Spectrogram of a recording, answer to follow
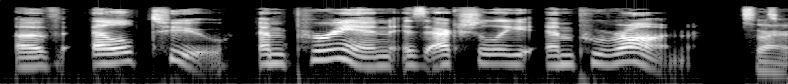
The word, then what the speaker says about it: Empuraan: Oh, the correct pronunciation of L2 Empire is actually Empiron.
